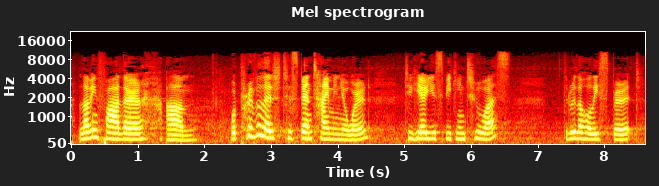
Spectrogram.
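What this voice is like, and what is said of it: Strong accent. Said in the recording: “the accent becomes more accentuated”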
